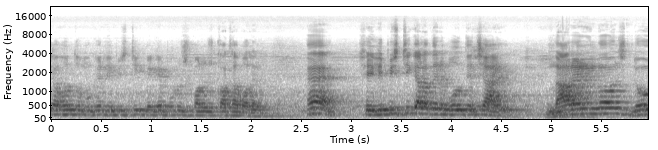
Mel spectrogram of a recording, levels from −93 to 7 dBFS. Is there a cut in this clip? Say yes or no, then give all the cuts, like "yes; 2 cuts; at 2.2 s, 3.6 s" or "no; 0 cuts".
no; 0 cuts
